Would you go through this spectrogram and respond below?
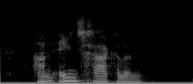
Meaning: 1. to link together, to chain together 2. to concatenate
- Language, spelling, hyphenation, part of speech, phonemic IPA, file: Dutch, aaneenschakelen, aan‧een‧scha‧ke‧len, verb, /aːnˈeːnˌsxaːkələ(n)/, Nl-aaneenschakelen.ogg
